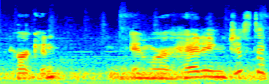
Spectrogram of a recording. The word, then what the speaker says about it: Hurricane: Yes, they pronounce it Hurricane.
